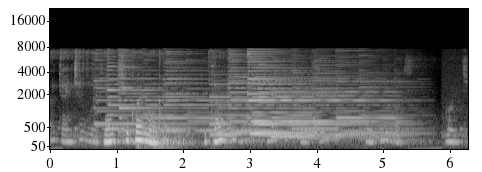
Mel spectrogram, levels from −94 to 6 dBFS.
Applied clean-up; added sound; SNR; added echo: none; Harp; 2 dB; reverberation time 1.7 s.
